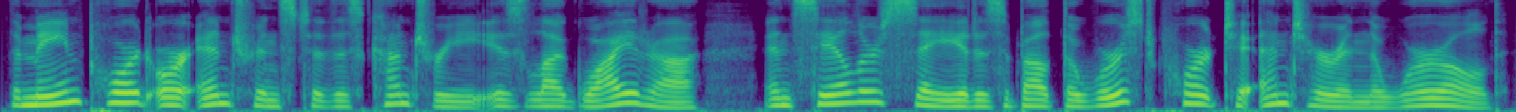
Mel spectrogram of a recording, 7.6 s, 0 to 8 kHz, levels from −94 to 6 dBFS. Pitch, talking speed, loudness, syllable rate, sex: 190 Hz, 200 wpm, -16 LUFS, 4.5 syllables/s, female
